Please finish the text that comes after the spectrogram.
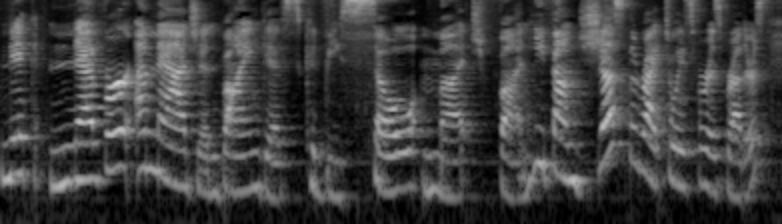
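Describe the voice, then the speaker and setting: A woman in her thirties reading a storybook aloud to children in an animated, expressive way with emphatic phrasing. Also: mid-range voice, takes it slowly, few pauses. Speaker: children's ministry read-aloud host. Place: small indoor room by a Christmas tree. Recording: roomy indoor echo.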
